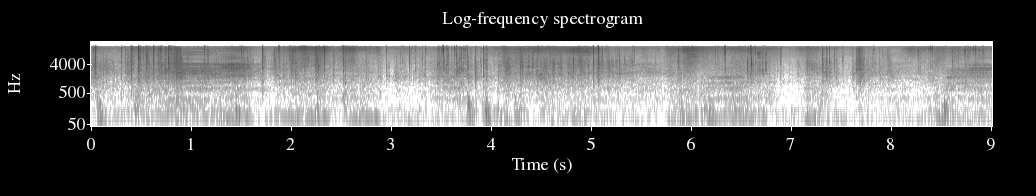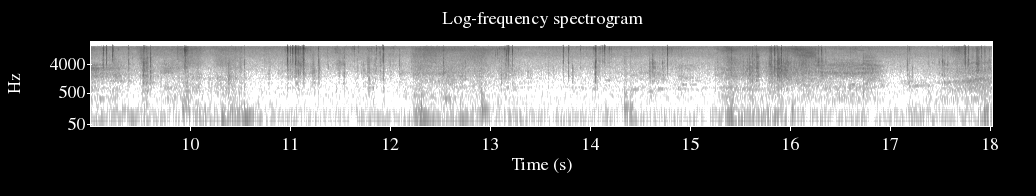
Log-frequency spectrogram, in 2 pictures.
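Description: Plastic window tint film being handled on a wet car window: faint, irregular crinkling and rustling with scattered small clicks.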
